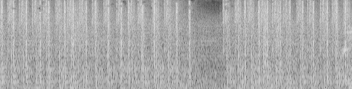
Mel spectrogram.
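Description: Sustained automatic gunfire in the Rust video game, a loud, dense rapid stream of shots with one brief pause before firing resumes.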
